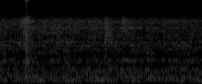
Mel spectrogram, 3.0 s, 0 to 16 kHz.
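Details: Ninja 8 kg B-class condenser tumble dryer running with clothes in it after a heavy cleaning and minor fix: quiet, steady drum rumble with soft thumps of tumbling clothes and no scraping or squeal, so it is turning normally.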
